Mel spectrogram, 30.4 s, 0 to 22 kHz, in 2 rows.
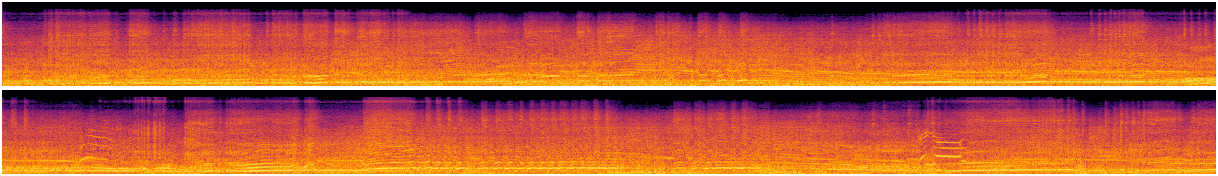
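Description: Yamaha Banshee 350's two-stroke twin engine running at low speed, its pitch rising and falling every few seconds as the throttle is opened and eased off.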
